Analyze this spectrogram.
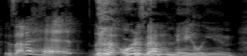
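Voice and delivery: loud high laughing alarm; freaking out. Retold or imitated. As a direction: shriek it, half laughing. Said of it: "I was freaking out".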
